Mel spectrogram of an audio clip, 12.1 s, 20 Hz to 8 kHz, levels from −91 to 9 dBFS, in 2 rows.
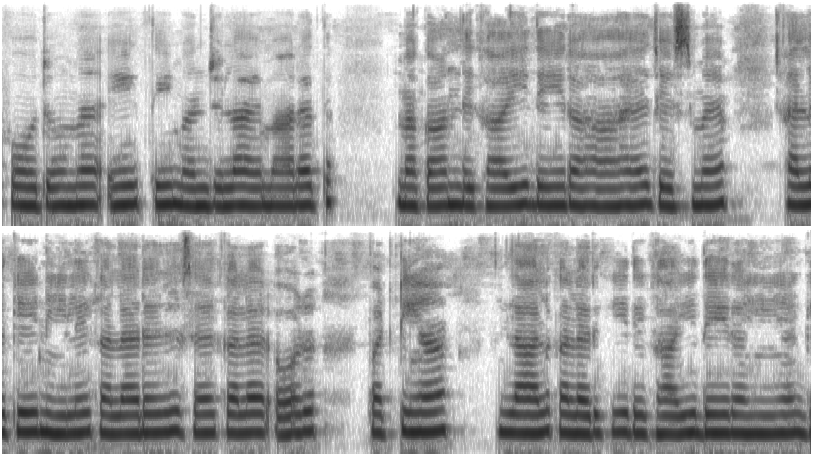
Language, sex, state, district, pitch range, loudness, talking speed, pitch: Hindi, female, Uttarakhand, Tehri Garhwal, 205-220 Hz, -14 LUFS, 135 wpm, 210 Hz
